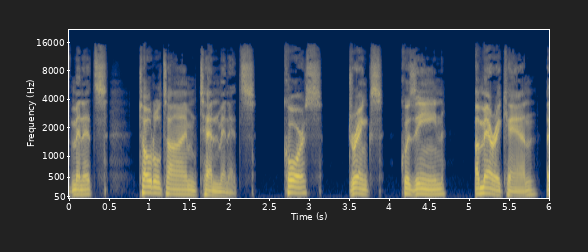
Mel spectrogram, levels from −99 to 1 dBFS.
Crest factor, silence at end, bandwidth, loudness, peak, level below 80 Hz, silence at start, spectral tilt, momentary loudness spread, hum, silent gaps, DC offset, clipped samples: 18 dB; 0 s; 15.5 kHz; -18 LUFS; 0 dBFS; -52 dBFS; 0 s; -4.5 dB/octave; 12 LU; none; none; under 0.1%; under 0.1%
